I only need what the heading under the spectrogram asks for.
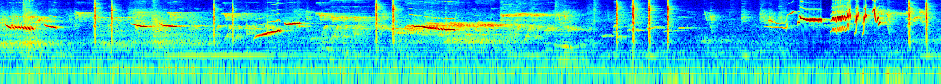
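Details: White-rumped shama song for training other shamas: scattered short whistles and slurred notes between frequent sharp clicks, a soft hum in the background, ending with louder high squeaky phrases.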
